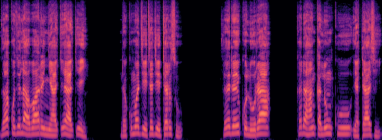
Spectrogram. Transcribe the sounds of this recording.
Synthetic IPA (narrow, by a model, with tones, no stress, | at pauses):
zaː˦kʷu˨d͡ʒi˦laː˨baː˦ɾɪ˨ɲjaː˨kʲʼɪ˦jaː˨kʲʼeː˦˨ | da˨kʷʊ˦ma˦d͡ʒeː˨te˦d͡ʒeː˨tɐ˦rsu˨ʔ | sa˦jda˦jkʷʊ˨luː˨ɽaː˦ | kɐ˦da˨ɦa˦ŋkɐ˨lɪ˦ŋkʷu˨jaː˨˦taː˦ʃ̬i˨ʔ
